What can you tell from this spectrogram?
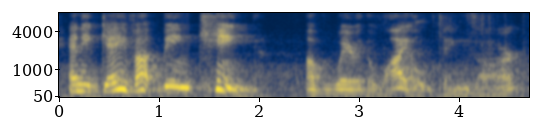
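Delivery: expressive picture-book read-aloud for a class; lively storybook narration; story reading to children. A narrator's reading. Teacher reads picture book aloud.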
